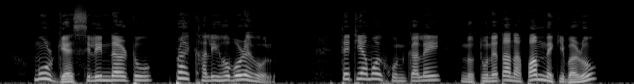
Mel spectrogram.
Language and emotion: Assamese, fearful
